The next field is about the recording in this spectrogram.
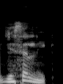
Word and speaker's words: Jeselnik: Anthony Yeselnik, así se pronuncia, Yeselnik.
